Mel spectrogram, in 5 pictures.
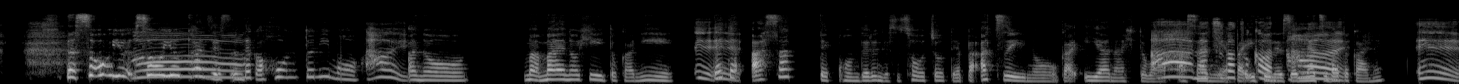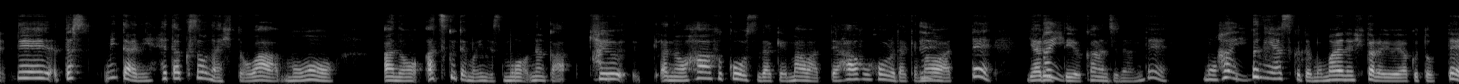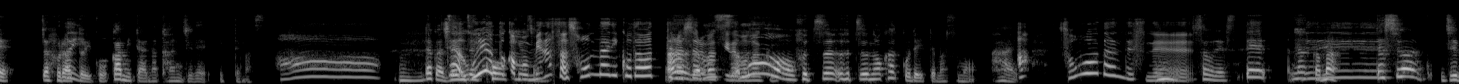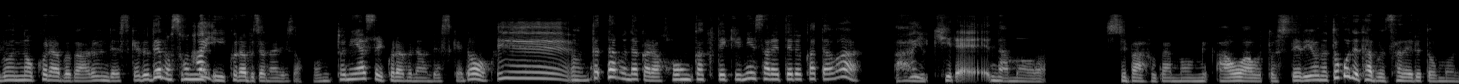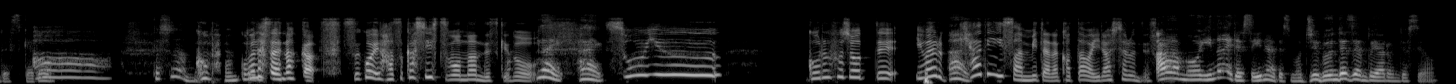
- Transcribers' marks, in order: other background noise
- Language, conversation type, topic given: Japanese, unstructured, 休日はアクティブに過ごすのとリラックスして過ごすのと、どちらが好きですか？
